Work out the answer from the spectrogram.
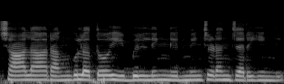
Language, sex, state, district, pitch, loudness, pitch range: Telugu, female, Andhra Pradesh, Srikakulam, 205 Hz, -25 LUFS, 195-210 Hz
